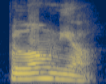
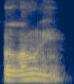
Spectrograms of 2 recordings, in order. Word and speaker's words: Bologna: But however, you're supposed to say just like Italia, the at the end is uh bologonia. Bologonia is the way you're supposed to pronounce uh bologoney, but I don't know if you guys understand what I'm trying to say.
